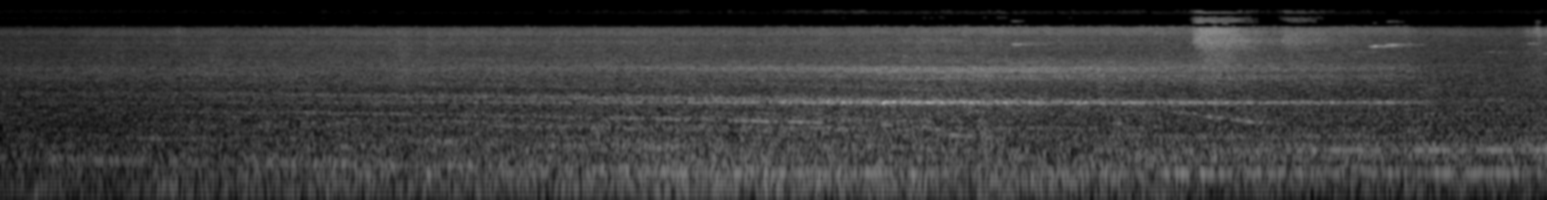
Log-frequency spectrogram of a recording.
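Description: Electric suburban train arriving at an underground station platform, growing louder as it comes in and slowing. Whining tones fall in pitch as it brakes, and there is a short hiss about twelve seconds in.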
